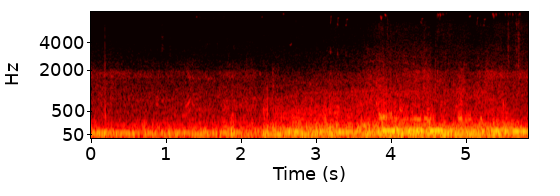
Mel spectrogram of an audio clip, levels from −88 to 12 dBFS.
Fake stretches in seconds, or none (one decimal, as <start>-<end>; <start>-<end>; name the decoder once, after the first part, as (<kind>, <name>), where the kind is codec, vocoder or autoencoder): 1.4-2.0 (codec, SNAC)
